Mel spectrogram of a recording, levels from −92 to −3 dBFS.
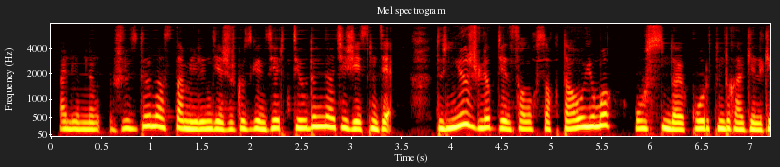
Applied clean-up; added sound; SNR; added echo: neural mask model DeepFilterNet 3.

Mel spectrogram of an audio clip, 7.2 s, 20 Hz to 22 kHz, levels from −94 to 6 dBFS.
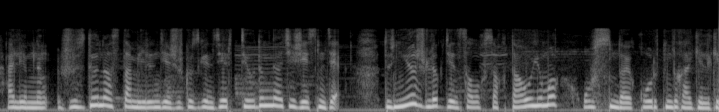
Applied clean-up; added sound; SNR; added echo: none; none; none; none.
